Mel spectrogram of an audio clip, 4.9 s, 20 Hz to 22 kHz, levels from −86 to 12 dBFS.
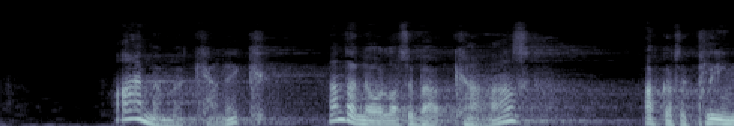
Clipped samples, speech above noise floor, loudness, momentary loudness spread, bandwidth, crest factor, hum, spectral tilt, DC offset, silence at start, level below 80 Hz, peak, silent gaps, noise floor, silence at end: under 0.1%; 40 dB; -21 LUFS; 19 LU; 8 kHz; 18 dB; none; -9 dB/octave; under 0.1%; 0.75 s; -40 dBFS; -4 dBFS; none; -59 dBFS; 0 s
